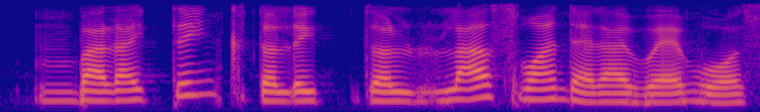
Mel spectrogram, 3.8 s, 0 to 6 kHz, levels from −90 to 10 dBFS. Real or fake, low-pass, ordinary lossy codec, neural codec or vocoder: real; 5.4 kHz; none; none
